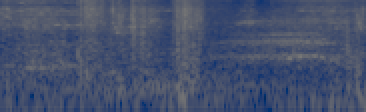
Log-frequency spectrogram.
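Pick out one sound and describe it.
A magic weapon fires with sharp zapping bursts.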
